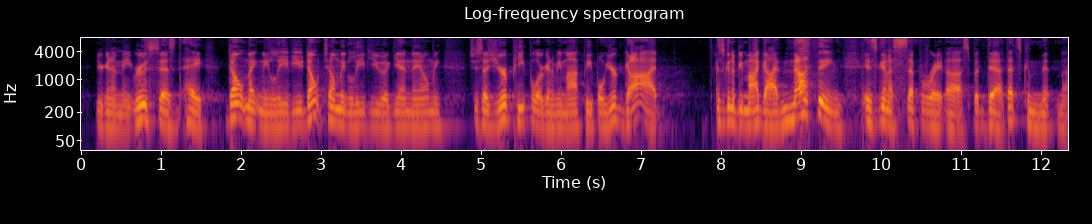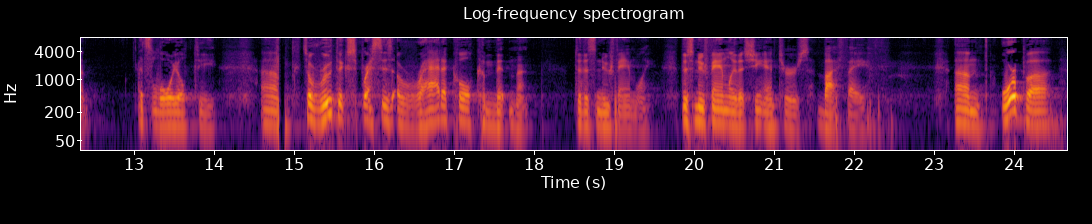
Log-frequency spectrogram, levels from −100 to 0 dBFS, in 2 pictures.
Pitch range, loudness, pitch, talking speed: 95-115 Hz, -32 LUFS, 105 Hz, 175 wpm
